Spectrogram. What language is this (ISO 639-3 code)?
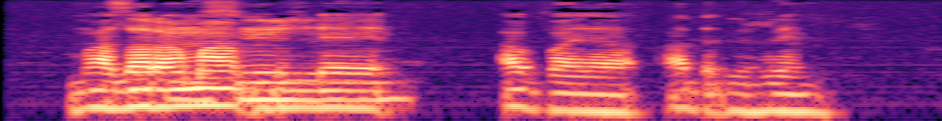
mxu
